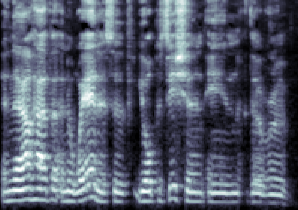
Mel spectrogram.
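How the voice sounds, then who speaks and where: Here a yoga nidra instructor, a man with a medium-pitched voice, leads a relaxation meditation. He talks slowly and calmly, choosing soft, soothing words.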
